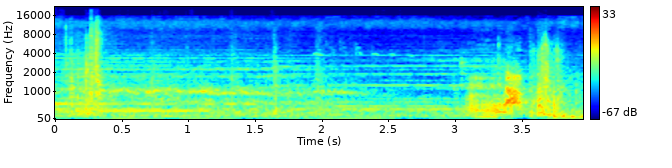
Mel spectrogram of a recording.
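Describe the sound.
A dog barks in a video game saloon. Faint, short barks come at the start and again near the end over a steady background of soft sustained tones.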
